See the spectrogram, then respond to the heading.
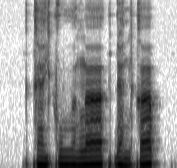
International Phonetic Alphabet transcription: k ɛ̤˨˩ j k w ṳ˨˩ ə̯ ŋ əː˧ | ɗ ɛ̤˨˩ n k əː˦˥ p̚

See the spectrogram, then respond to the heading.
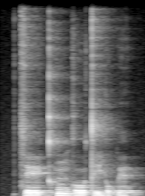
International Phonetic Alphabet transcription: t͡s eː˨ kʰ ũ˦ ɡ oː˨ t i˨ j o˨ p ɪ˦

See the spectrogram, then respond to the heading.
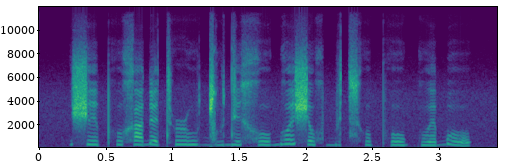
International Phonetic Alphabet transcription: ʃ e pʰ ʊ x a ɗ ɛ tʰ ɹ u ɡ͡ǀ u d e x o ɡʷ ɛ ʃ a xʷ b ɪ t͡sʰ ʊ pʰ o kʷ ɛ ɓ o

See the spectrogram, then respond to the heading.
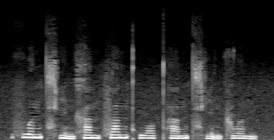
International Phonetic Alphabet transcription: f w ə˥ n t͡ɕʰ ḭ˨˩ n x a˥˩ n f a˥ n kʰ w ɔ˧˥ t̪ʰ a˧˥ n t͡ɕʰ ḭ˨˩ n ʈ͡ʂ w ə˥˩ n

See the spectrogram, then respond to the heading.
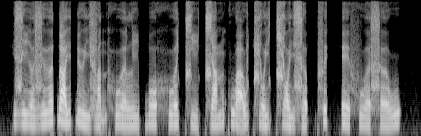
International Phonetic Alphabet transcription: z i˨˩ ə̯ z ɨ˨˦ ə̯ ɗ a˨˦ j ɗ ɨ˨˩ j v a̰˧˨ n h u˨˩ ə̯ l i˨˩ ɓ o˨˦ h u˨˦ ə̯ t͡ɕ i˧˩ t͡ɕ a˨˦ m k w a̰˧˥ w t͡ɕ o˨˦ j t͡ɕ ɔ˨˩ j z əː˨˩ p̚ f e˦˥ k̚ ʔ e˨˩ f u˨˩ ə̯ s ə˨˦ w

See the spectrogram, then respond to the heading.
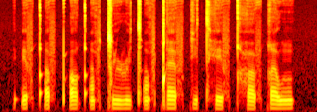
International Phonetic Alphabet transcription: ʔ e f qʼ e f pʼ ɑ qʼ ẽ f ǀ y ɭ y tʼ ɑ̃ f ǃ æ f k i tʰ e f qʰ ø f q i w ũ

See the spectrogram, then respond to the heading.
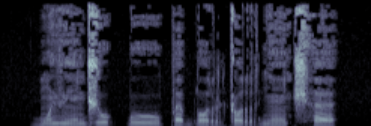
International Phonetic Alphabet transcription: b õ vʲ ẽ d͡ʒ uː k͡p uː p ɛ b ɾ o r ʈ o r ɡ ẽ t͡ʃʰ ɛ

